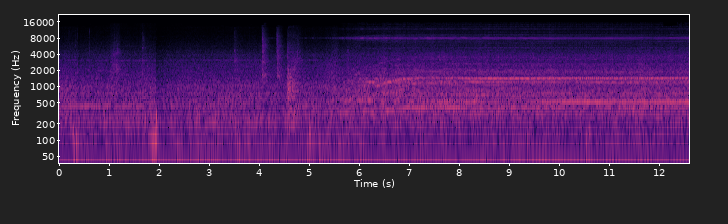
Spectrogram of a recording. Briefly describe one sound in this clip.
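An electric motor hums steadily.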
